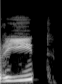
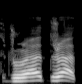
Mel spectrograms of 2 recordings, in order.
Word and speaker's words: read: عندنا أول فعل معانا كلمة يقرأ اسمه read، بس خلي بالك هي الكتابة واحدة زيها زي المضارع، بس النطق بيختلف. read.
